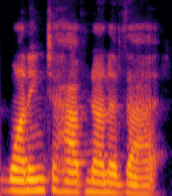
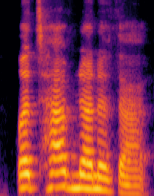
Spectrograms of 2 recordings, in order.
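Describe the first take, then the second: First: Said in the usual way. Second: Higher and louder, cutting him off; stern rebuke. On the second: Acted. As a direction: shut the complaint down firmly.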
